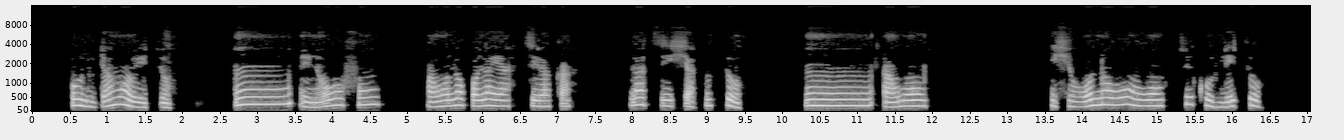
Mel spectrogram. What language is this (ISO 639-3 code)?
yor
